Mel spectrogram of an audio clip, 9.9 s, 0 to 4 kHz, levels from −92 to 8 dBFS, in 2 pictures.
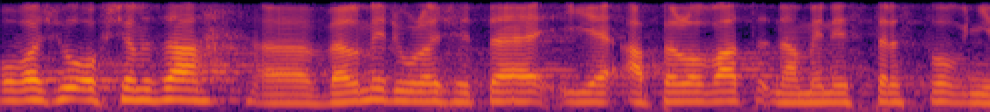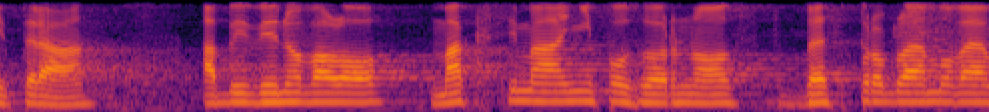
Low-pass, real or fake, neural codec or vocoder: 3.6 kHz; fake; vocoder, 44.1 kHz, 128 mel bands every 256 samples, BigVGAN v2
